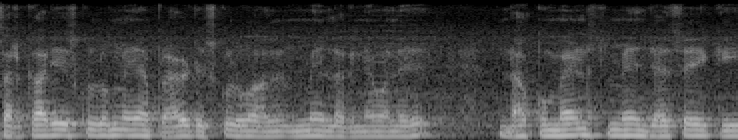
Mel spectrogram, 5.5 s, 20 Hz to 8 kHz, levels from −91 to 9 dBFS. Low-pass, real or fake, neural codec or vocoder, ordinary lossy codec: 7.2 kHz; real; none; AAC, 48 kbps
